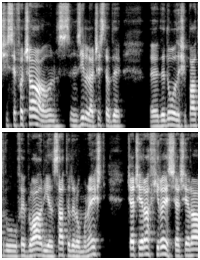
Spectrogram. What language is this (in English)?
Romanian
